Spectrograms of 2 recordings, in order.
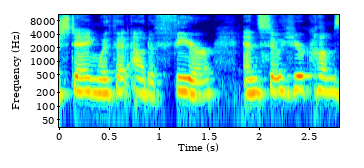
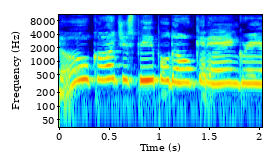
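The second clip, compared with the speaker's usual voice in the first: mocking; 8 semitones higher than usual. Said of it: "I'm not gonna spiritually bypass that".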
